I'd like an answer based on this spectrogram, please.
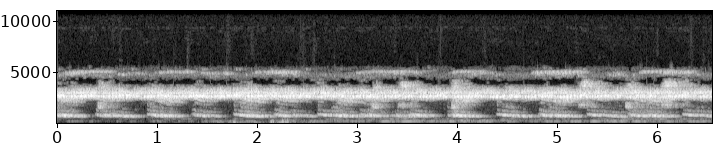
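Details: Frogs calling at night beside a lake: a dense chorus of short, downward-sliding croaks repeated about twice a second by several callers, over a steady high insect-like drone.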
